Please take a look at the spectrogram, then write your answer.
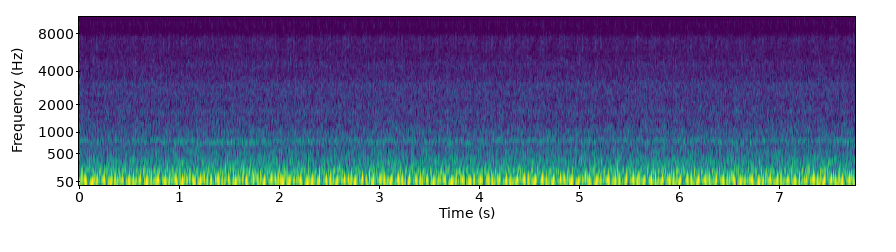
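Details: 2009 Hemi Ram 1500 TRX4 auction truck, first start after months of rebuilding: a steady, even V8 idle with a deep low rumble and no knocks or misses. The condenser fan kicks on, no new fault codes; the engine sounds healthy.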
